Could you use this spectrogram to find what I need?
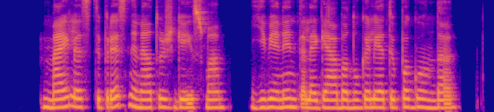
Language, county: Lithuanian, Alytus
